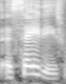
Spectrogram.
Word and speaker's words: Asaitis: We're always Asaitis, rhymes with Mercedes, she always told me, who has been on several of our shows this series, as well as our flagship series, Coffee Break with Game Changers.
